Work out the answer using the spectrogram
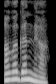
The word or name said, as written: ಅವಗಂಧ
